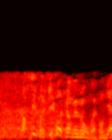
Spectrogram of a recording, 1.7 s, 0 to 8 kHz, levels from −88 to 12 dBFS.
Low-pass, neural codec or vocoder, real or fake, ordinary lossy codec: 7.2 kHz; none; real; AAC, 16 kbps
